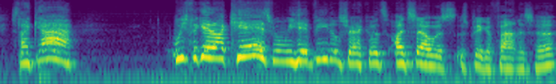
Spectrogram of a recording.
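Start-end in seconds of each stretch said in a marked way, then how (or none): 0.4-3.9 put-on Boston accent, pitched up. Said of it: "like a Boston accent or like a Northeast state".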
